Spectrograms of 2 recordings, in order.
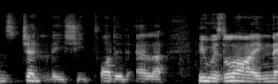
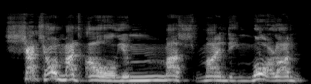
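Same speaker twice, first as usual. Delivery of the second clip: grunting insult; 6 semitones higher than usual. Acted. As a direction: snarl at a dim mate. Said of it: "grunted Bart".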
